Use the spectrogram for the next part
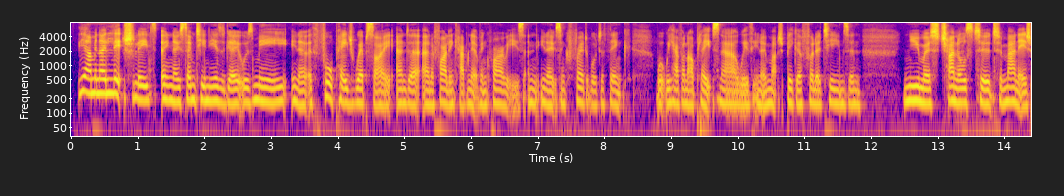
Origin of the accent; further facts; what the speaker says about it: United Kingdom; I'm very British in my upbringing, um, was brought up in the countryside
